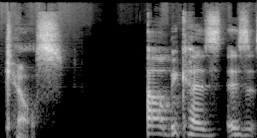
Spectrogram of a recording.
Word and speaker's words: Kelce: But they were just talking to their dad, and he was like, yeah, it's Kels. Oh, wow. But they just went around going Kelsey, and they're like, yeah, whatever, it's fine.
